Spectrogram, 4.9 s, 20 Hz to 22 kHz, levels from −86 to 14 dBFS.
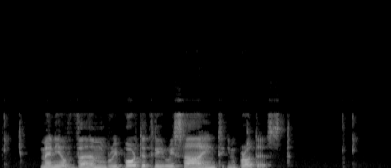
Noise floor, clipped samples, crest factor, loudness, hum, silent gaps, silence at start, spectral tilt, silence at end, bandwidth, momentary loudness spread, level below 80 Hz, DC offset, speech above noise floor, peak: -80 dBFS; under 0.1%; 20 dB; -25 LUFS; none; none; 0.25 s; -5 dB/octave; 1.25 s; 9.4 kHz; 11 LU; -74 dBFS; under 0.1%; 55 dB; -6 dBFS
